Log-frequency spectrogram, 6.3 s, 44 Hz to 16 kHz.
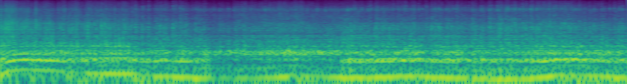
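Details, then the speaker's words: Krypton Camaro V8, cold start after long storage on a winter day. Deep burble at a raised cold idle with slight surge; the owner wants it tuned to surge less cold. Catches and runs cleanly, normal cold start. "she did start definitely a little cold should I idle down here in a second I would like to get that NATO tune in a little bit for so it doesn't surge so much on cold surface"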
